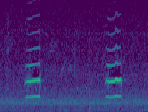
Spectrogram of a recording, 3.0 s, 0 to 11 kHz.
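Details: Two separate harmonic, slightly rising nasal notes about one and a half seconds apart from a singing honeyeater, recorded in Victoria, Australia, November 2011.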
